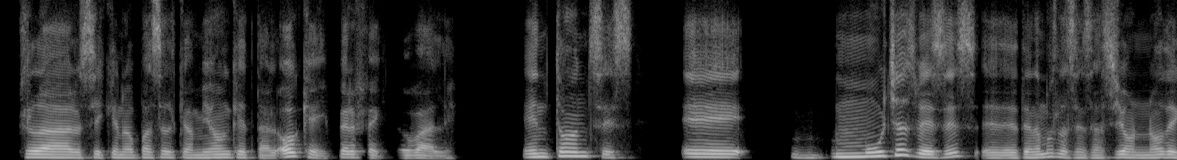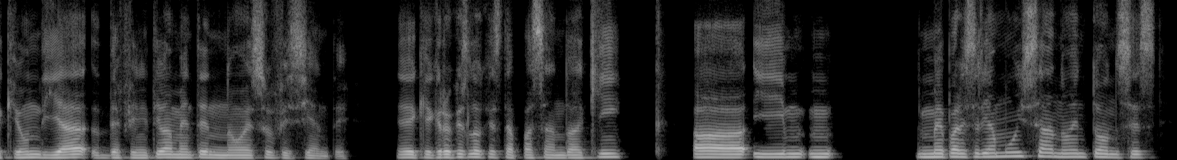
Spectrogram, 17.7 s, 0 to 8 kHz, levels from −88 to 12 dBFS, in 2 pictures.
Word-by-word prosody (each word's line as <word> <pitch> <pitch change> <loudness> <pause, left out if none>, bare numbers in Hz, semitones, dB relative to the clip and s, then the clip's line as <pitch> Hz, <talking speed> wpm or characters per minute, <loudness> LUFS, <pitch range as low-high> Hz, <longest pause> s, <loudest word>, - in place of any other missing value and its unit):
Claro, 145 -3 +5
sí, 140 +2 -1
que 145 +2 -4
no 135 -1 -2
pasa 145 +1 -1
el 140 - -3
camión, 140 +2 0
qué 145 -1 -1
tal 125 -3 -5
okey, 155 - +3
perfecto, 145 -2 -3
vale. 115 -3 -3 0.5
Entonces, 170 -4 +2 0.3
eh, 165 -2 +4 0.3
mm, 130 -4 -10
muchas 190 +8 +4
veces, 165 +6 +2
eh, 125 0 -1
tenemos 145 +5 +1
la 155 - -1
sensación, 135 0 -1
¿no?, 140 - +1
de 145 -2 +2
que 140 0 -5
un 145 +1 0
día, 140 +2 +2
definitivamente, 135 +2 -2
no 130 -1 -1
es 125 - -3
suficiente, 115 -6 -8 0.3
eh, 145 0 +1
que 145 -1 -4
creo 145 +1 +1
que 160 - -1
es 160 - -6
lo 160 -1 +1
que 150 - -6
está 140 -2 -4
pasando 135 -1 -2
aquí. 165 +6 -4 0.5
Ah, 150 -1 +5
y, 160 -1 -1
mm 165 0 -1
mm, 165 -1 -2 0.6
me 165 +1 +1
parecería 175 0 0
muy 195 +2 -2
sano, 185 -4 -1
entonces, 150 -4 -3
145 Hz, 165 wpm, -22 LUFS, 135-165 Hz, 0.6 s, Claro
